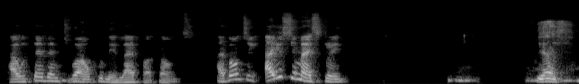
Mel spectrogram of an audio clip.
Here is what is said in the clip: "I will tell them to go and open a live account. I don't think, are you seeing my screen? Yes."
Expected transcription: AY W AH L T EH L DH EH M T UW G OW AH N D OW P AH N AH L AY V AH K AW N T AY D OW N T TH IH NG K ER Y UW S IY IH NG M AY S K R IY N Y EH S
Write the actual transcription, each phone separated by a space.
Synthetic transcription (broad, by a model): AY W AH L T EH L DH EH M T UW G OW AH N OW P AH N AH L AY F AH K AW N T AY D OW N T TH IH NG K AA Y UW S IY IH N M AY S K R IY N Y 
